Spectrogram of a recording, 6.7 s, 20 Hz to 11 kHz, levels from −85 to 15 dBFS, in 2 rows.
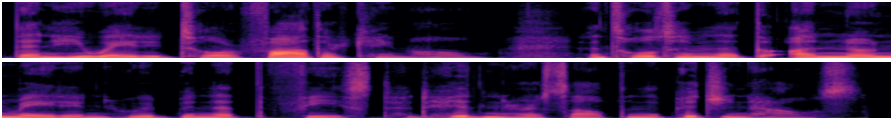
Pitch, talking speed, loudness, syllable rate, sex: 200 Hz, 250 wpm, -19 LUFS, 6.0 syllables/s, female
